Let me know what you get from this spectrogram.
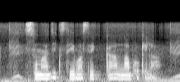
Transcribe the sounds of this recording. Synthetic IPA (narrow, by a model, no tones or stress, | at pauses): səmad͡ʒikseʋasekalabʱɦokʰela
